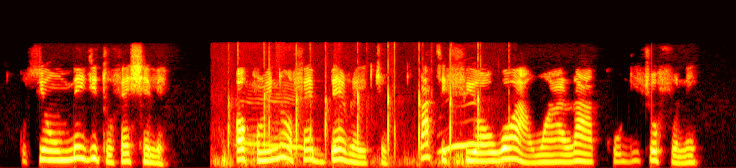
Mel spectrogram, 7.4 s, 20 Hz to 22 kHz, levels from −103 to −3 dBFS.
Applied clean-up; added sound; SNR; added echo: none; Applause / Cheering / Clapping; 8 dB; none.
